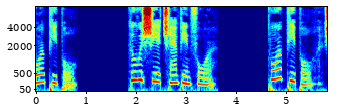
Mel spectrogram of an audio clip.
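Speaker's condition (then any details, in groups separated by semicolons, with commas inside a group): No condition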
